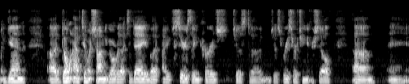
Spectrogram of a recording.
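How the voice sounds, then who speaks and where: An American man from Houston giving an informal slide presentation, speaking hesitantly with many filled pauses. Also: on the low side, dull audio. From Houston, United States. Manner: halting, hesitant delivery with frequent filled pauses. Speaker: presenter, pilot.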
